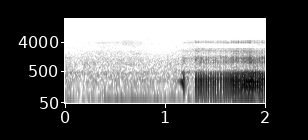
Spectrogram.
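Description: A man's deep, creaky hum close to the microphone, with a rattling edge to it. It starts just over a second in, right after a short click, and the first second is quiet.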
